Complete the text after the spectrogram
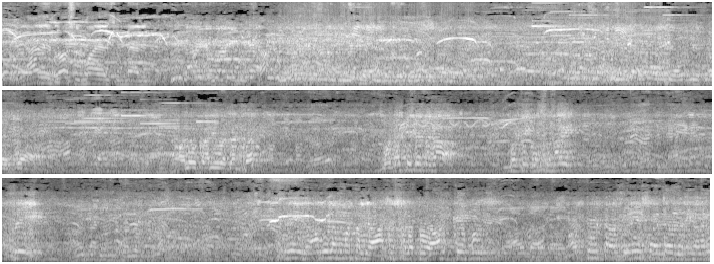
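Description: Men nearby talk and shout excitedly.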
